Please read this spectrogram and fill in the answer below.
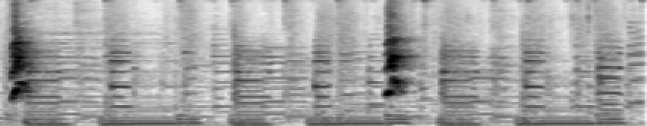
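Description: Shetland Sheepdog barking twice, two short sharp barks about two and a half seconds apart, over background music.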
